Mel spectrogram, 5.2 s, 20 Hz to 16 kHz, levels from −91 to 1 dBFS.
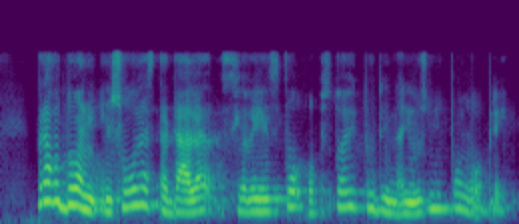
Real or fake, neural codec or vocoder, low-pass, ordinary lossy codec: fake; codec, 16 kHz, 2 kbps, FreqCodec, smaller model; 7.2 kHz; none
